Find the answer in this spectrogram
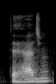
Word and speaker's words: Tehachapi: I'm sorry if I mispronounce the name of the city. My wife makes fun of it. Is it Tehachapi? Tehachapi.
